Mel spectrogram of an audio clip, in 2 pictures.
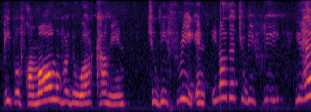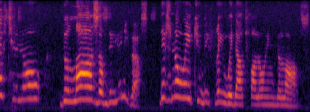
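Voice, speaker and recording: A woman's voice: high voice, lively intonation, a little slow, poor audio. A woman from Morocco, hosting a casual astrology talk and explaining spiritual ideas earnestly. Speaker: show host.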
